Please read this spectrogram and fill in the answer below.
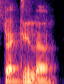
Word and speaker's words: Taqelah: to present at tequila singapore how do you pronounce it tequila right yes it's tequila so welcome everyone to the show and i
